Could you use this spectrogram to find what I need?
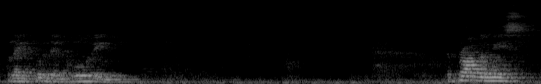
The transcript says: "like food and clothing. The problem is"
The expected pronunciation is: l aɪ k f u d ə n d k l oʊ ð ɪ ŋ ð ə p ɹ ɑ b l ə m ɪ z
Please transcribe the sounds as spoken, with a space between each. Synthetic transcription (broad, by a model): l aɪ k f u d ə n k oʊ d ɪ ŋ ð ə p ɹ ɑ b l ə m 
